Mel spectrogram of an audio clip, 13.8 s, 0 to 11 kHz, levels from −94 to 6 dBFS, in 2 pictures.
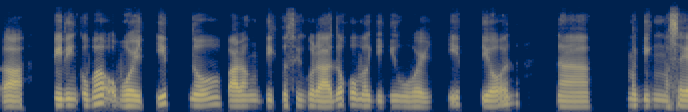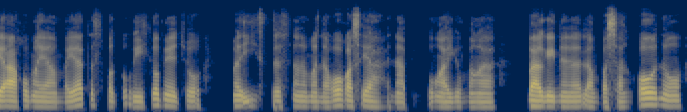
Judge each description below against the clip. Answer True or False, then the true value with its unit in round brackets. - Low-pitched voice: True (120 Hz)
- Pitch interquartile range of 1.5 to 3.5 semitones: True (2.5 semitones)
